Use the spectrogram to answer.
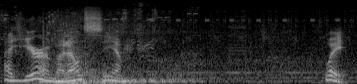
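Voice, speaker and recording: A man giving casual live gameplay commentary and chatting informally with viewers, halting and repeating himself at times. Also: high voice, animated, over music. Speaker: game streamer.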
